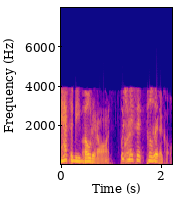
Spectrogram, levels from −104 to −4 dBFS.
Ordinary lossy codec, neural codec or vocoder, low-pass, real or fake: AAC, 16 kbps; none; 7.2 kHz; real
